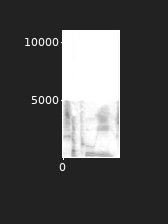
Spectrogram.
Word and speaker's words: Champoeg: Yeah, Champoeg, Shapuni. It's pronounced Shapuni, Shapui, Shapui. Sorry, the G is silent.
